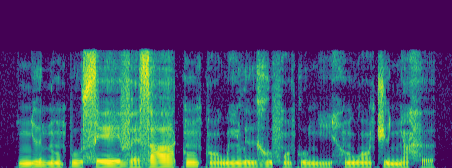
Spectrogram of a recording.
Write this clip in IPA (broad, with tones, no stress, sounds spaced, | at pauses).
ɲ ɨ˦˨ n ũ˨ p u˧ s eː˦ v ɛ˨ z aː˦ k ũ˦ k ɔ̃˨ w ĩ˦ l ɨ˨˦ ɣ u˦ f ɔ̃˨ k u˦ ŋ iː˨ h ũ˦ w ɔ̃˦˨ t͡ʃ ɨ˦ ɲ ã˦ h ə˨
